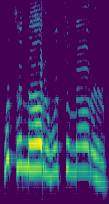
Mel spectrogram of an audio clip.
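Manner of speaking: high-pitched mock concern; concerned rabbit.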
